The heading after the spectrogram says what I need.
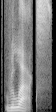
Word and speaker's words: relax: Relax. Stress on the second syllable.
